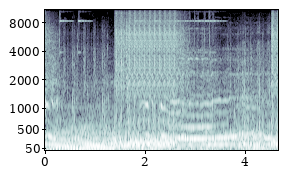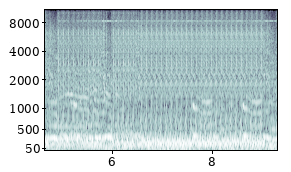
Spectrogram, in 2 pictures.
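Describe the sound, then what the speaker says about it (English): Rapid assault rifle fire rattles continuously in Resident Evil 3: Nemesis from 1999, loud steady automatic bursts mixed with game music and effects, with no pause across the stretch. "Zombies are no match for pure assault rifle firepower."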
